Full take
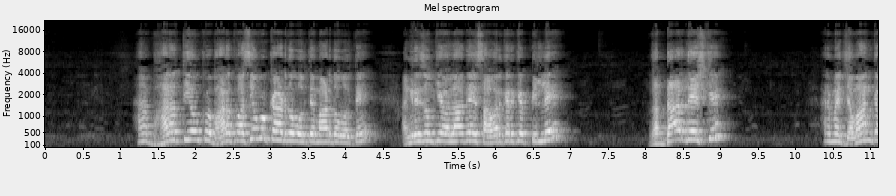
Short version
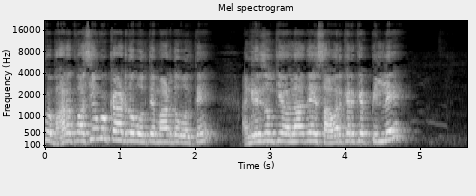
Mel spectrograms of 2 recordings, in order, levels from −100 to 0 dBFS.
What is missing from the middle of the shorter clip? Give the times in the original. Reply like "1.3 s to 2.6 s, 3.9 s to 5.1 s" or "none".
none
